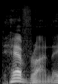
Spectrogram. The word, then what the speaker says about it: Hebron: Now, you may hear me pronouncing it Hebron, H-E-V-R-O-N. You may spell it, and in the South, they have a bunch of cities named Hebron, H-E-B-R-O-N. But the B has a V sound in Hebrew, for that's the purpose for which that we are using that terminology.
